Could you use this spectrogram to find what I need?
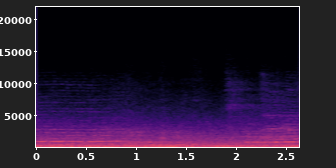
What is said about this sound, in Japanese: タイムズスクエア駅に到着しました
